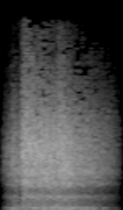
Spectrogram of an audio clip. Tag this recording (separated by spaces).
bang boom slam door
